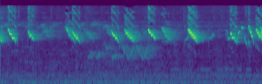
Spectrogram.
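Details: White-eye (kecial kuning) giving its 'ciak ciak' style calls outdoors: short, high, downslurred chirps at uneven intervals, roughly seventy per minute, with a fainter lower warble in the middle and a steady low background hum.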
